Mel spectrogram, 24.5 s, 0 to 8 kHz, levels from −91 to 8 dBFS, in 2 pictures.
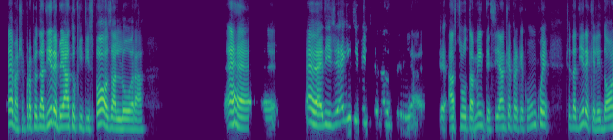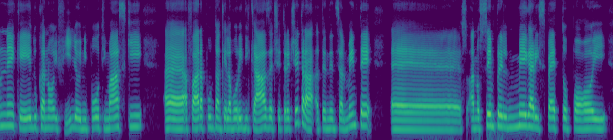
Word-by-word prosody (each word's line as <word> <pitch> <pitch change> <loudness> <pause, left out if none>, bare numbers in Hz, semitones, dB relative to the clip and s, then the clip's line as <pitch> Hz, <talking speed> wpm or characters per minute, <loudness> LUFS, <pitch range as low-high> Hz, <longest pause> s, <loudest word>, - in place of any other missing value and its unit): Eh, 250 0 +7
ma 165 - -1
c'è 175 +3 -11
proprio 195 +1 +1
da 195 0 +6
dire: 250 +5 +8
"Beato 195 0 +6
chi 185 0 -7
ti 175 0 -5
sposa 185 0 +6
allora." 160 -1 +2 1.6
Eh, 345 +10 +7
eh, - - 0 1.1
eh. 235 -6 +8
Eh, - - +5
dici, 225 0 -3
e 280 +3 +2
chi 350 +3 0
ti 300 -4 -8
vince 260 -1 -8
la 235 -1 -7
lotteria? 370 - -11 0.5
Ehm, 185 - -4
assolutamente 185 0 0
sì, 175 +4 -5
anche 185 +1 0
perché 175 -2 -4
comunque 220 +7 -2 0.3
c'è 195 - -12
da 185 -1 +1
dire 230 +4 +1
che 170 -2 -5
le 160 0 -3
donne 205 +4 0
che 175 -3 -2
educano 175 0 -4
i 170 - -8
figli 165 +3 -9
o 170 - -2
i - - -2
nipoti 170 +2 -7
maschi, 195 +3 -5 0.4
ehm, 165 0 +1
a - - -1
fare 170 +1 0
appunto 180 0 -8
anche 175 0 -5
lavori 170 +1 -4
di 165 -1 -12
casa 175 +3 -1
eccetera 165 0 -7
eccetera, 165 - -2
tendenzialmente, 165 +7 -4 0.3
ehm, 150 -1 -3
s - - -21
hanno 165 0 -5
sempre 205 +5 0
il 185 -2 -1
mega 200 +2 0
rispetto 175 -1 -4
poi, 160 0 -2
175 Hz, 150 wpm, -23 LUFS, 165-205 Hz, 1.6 s, dire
